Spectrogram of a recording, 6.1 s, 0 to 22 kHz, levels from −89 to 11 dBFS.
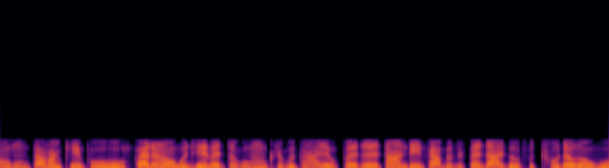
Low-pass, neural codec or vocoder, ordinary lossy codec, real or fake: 3.6 kHz; autoencoder, 44.1 kHz, a latent of 192 numbers a frame, MeloTTS; none; fake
